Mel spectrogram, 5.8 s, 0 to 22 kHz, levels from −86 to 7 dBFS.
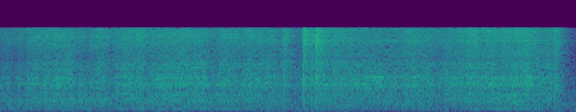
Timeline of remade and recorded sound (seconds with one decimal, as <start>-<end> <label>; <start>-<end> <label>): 0.0-1.6 remade; 1.6-5.1 recorded; 5.1-5.8 remade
